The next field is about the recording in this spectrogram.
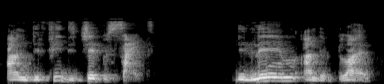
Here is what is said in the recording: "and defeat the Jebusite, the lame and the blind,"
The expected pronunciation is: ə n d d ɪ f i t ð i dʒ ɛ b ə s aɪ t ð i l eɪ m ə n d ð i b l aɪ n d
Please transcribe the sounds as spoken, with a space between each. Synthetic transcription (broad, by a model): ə n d d ɪ f i t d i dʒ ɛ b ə s aɪ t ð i l eɪ m ə n d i b l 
